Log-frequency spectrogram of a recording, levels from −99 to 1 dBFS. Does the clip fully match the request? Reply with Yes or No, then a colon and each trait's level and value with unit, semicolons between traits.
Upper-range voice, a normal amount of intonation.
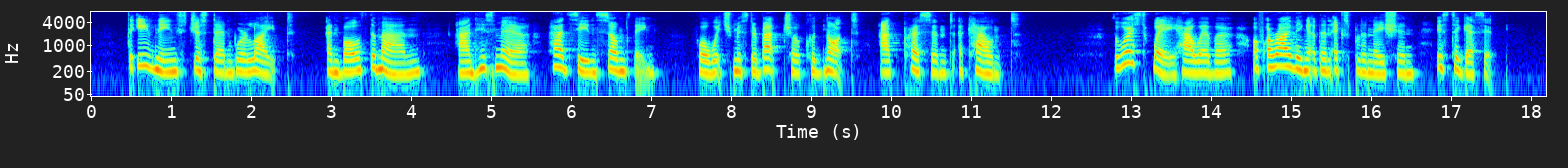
Yes: high, 205 Hz; average, 3.2 semitones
